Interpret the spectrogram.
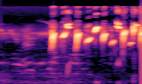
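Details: Free-living Algerian European goldfinch singing: after a brief quiet start, a fast run of bright, high twittering notes, each about a tenth of a second, rising and falling in quick succession.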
